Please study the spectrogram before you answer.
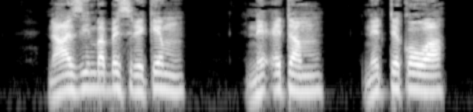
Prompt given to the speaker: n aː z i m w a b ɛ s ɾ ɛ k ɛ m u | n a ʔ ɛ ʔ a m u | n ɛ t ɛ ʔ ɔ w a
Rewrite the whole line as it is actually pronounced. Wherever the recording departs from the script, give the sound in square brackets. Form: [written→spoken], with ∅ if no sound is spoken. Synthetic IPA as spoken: n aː z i m [w→b] a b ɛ s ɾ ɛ k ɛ m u | n [a→ɛ] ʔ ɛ [ʔ→t] a m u | n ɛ t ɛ [ʔ→k] ɔ w a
